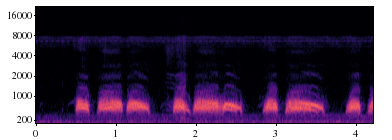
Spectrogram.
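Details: Spotted dove kept as a ground decoy, recorded 8 October 2018, giving low mellow coos: a short note followed by a longer drawn-out one, the pair repeated about once a second over a faint steady background hiss.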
